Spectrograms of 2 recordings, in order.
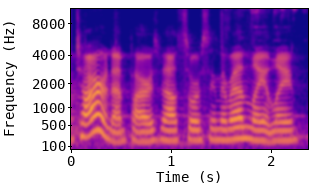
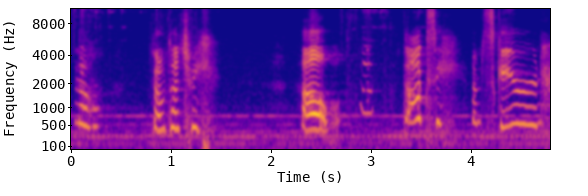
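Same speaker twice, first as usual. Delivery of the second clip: much higher panicked cries for help; frightened screams; slower than usual. Acted. Young girl grabbed by a slaver, frightened screaming.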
